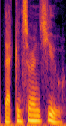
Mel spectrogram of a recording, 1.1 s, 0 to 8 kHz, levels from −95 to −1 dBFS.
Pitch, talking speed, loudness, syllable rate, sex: 115 Hz, 160 wpm, -15 LUFS, 4.2 syllables/s, male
